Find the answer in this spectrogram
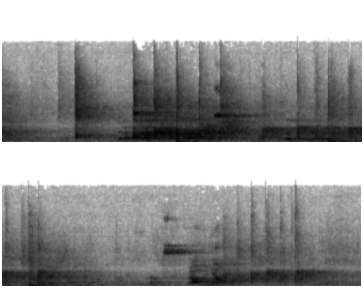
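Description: Basketball bouncing on a hardwood court, a few deep thuds, under players' voices echoing in a large, near-empty arena, with a few short high squeaks.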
